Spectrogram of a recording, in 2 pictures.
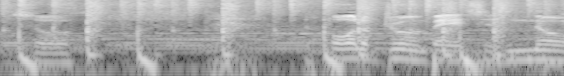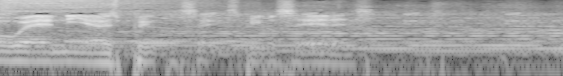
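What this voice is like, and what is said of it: Geordie accent. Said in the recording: “sound really Geordie ... I sound really Geordie on the radio”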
